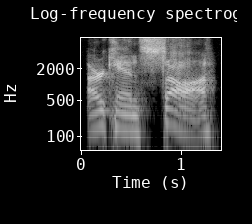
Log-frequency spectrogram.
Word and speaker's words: Arkansas: it stated the names the name would be pronounced arcane saw even though they spell it our kansas and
